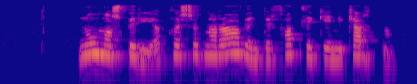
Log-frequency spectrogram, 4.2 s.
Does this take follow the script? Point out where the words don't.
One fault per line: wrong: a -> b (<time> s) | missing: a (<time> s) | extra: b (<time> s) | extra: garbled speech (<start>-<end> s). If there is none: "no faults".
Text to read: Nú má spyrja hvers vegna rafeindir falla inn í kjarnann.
extra: ekki (3.2 s)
